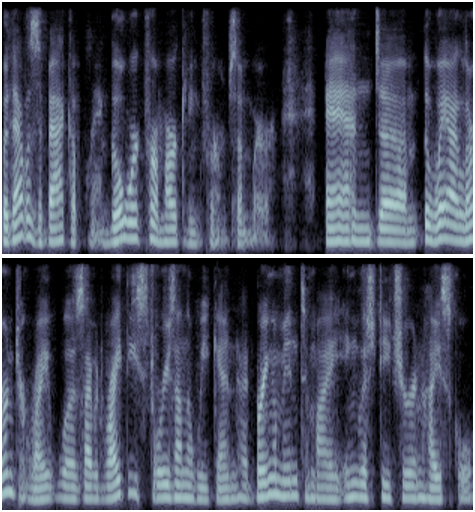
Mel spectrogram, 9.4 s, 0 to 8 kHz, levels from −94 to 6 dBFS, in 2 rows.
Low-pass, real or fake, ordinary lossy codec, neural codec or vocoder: 7.2 kHz; fake; AAC, 48 kbps; vocoder, 22.05 kHz, 80 mel bands, HiFi-GAN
